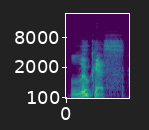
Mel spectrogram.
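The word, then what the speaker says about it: Lukes: And that's what Luke is providing against at least against right-handed pitching.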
